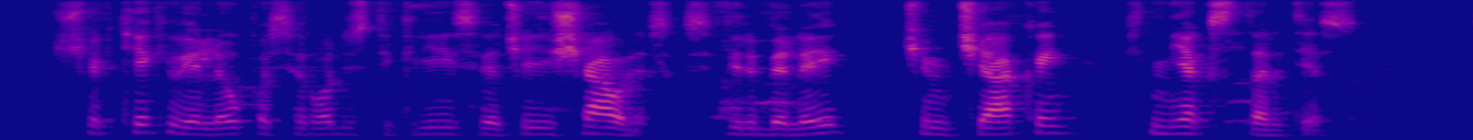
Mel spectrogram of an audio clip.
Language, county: Lithuanian, Kaunas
